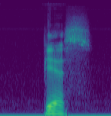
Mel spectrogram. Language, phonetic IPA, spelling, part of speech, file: Polish, [pʲjɛs], pies, noun, Pl-pies.ogg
